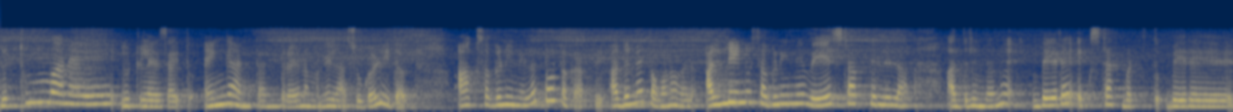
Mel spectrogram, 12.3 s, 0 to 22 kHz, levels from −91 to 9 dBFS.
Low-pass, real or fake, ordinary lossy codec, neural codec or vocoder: none; real; none; none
